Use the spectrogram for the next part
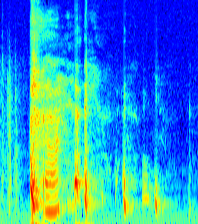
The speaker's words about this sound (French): Vous allez arriver, c'est moi qui tousse et qui ne pourra plus parler.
